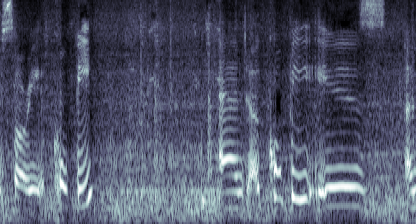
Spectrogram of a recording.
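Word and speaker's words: kopje: nice in areas we know as copies a copy is a little Hill and it's spelled k o p j e copy is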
